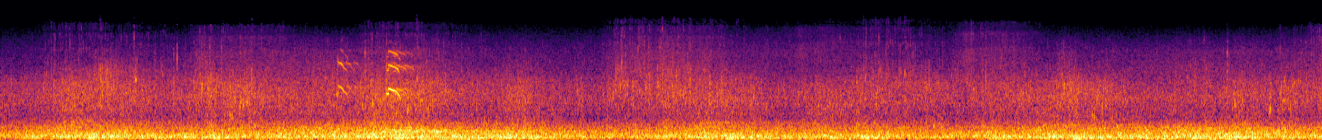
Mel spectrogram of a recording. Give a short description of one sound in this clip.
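Water laps gently against a ship's hull.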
